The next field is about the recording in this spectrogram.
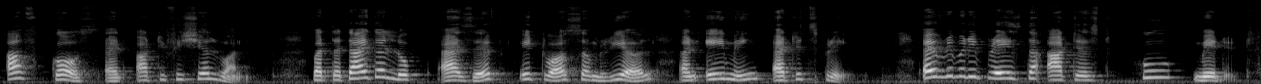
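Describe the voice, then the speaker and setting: Slow, higher-pitched woman storyteller. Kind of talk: scripted folk tale narration.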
